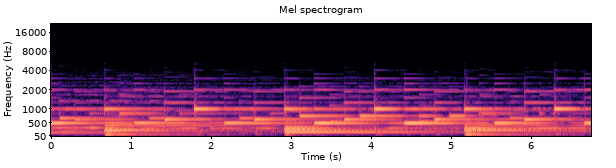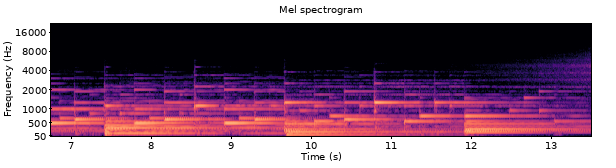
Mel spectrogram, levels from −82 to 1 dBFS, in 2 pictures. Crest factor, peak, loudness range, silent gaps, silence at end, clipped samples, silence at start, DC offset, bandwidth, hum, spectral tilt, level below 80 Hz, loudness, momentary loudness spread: 14 dB; -4 dBFS; 3 LU; none; 0 s; under 0.1%; 0 s; under 0.1%; 5.2 kHz; none; -10.5 dB/octave; -50 dBFS; -18 LUFS; 6 LU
